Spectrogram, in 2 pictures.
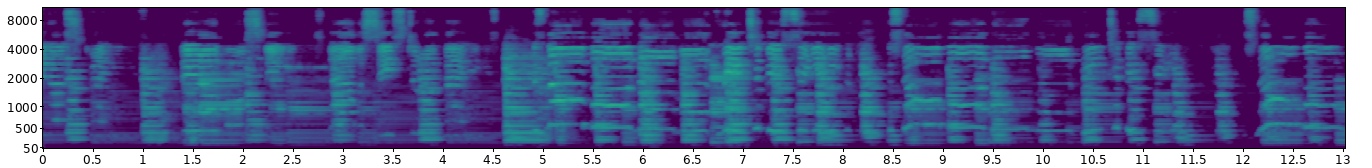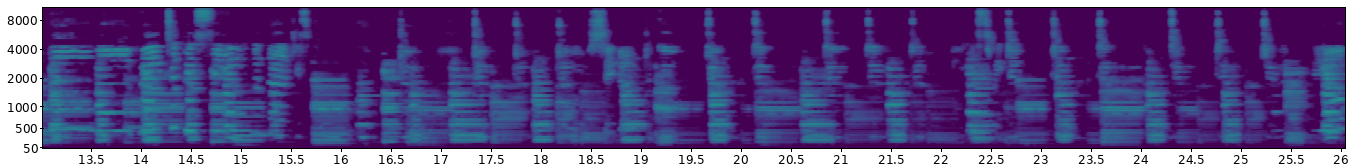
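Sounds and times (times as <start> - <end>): piano chords: 0.0 - 26.0
woman singing: 0.0 - 26.0.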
